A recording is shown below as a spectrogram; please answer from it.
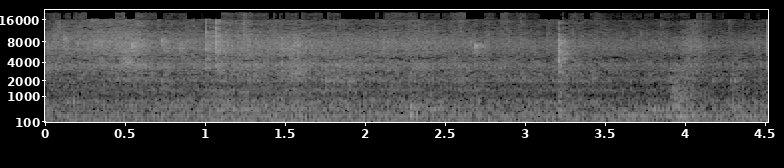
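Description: Pitha frying in very hot oil gives a fairly quiet, steady sizzle with a few soft clicks and taps from stirring scattered through it, heard alone with no voices.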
